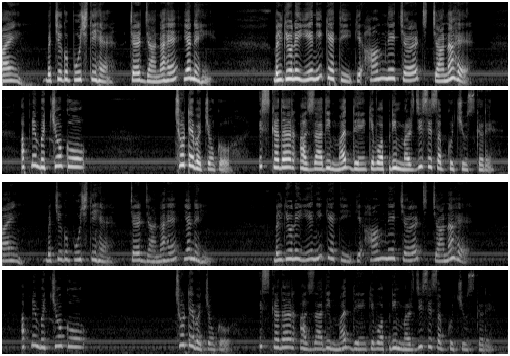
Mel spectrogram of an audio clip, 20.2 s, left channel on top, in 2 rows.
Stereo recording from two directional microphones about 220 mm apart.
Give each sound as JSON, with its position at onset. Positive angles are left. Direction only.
{"t": 0.0, "sound": "a woman's voice", "side_deg": 40}
{"t": 5.4, "sound": "a woman's voice", "side_deg": 40}
{"t": 10.4, "sound": "a woman's voice", "side_deg": 40}
{"t": 13.6, "sound": "a woman's voice", "side_deg": 40}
